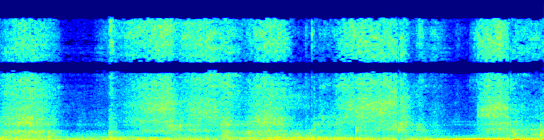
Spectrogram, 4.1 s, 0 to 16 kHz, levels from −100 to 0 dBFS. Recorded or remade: remade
